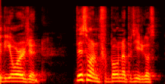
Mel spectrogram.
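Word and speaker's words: Bon Appétit: oh okay uh Bon Appetit but it's bone b-o-n-e well yeah because it's really Bon Appetit not bone I got that it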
